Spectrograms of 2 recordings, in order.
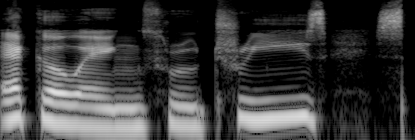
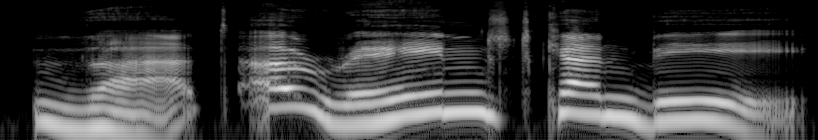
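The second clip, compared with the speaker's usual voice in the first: half-mocking, teasing tone, drawn-out "be". Narrating a hidden voice answering Joe's demand to show itself: half-mocking tone. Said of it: "said the voice in a half-mocking tone".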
